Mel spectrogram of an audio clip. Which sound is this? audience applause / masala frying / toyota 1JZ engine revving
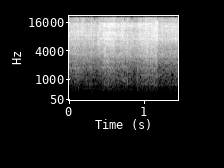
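masala frying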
